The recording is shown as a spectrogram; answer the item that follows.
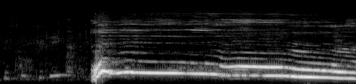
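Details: An Alaskan Malamute howls while watching a video of a Malamute puppy, giving a long, sustained howl that slowly slides downward in pitch.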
